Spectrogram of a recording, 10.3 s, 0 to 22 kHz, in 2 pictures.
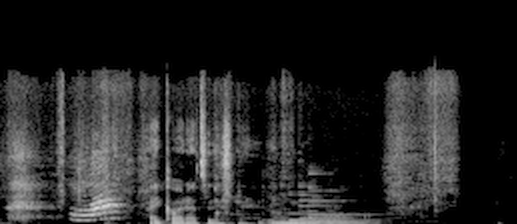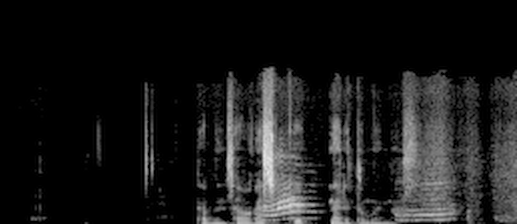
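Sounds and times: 
cat meowing: 0.7 - 1.3, 7.8 - 8.4, 9.1 - 9.8
speech: 1.5 - 3.4, 7.2 - 9.4.

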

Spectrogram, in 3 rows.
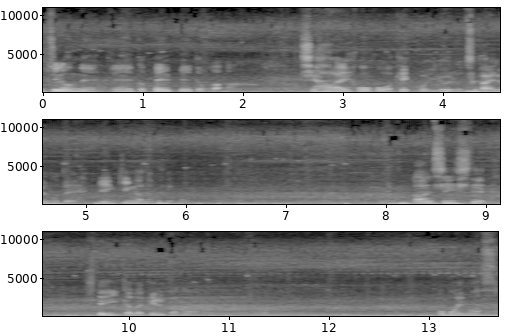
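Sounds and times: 
car traffic on a national road: 0.0 - 13.6
cicadas buzzing outdoors: 0.0 - 13.6
speech: 0.1 - 2.0, 2.6 - 5.9, 8.3 - 10.8, 13.1 - 13.6
low rumbling wind noise: 2.9 - 10.8.

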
